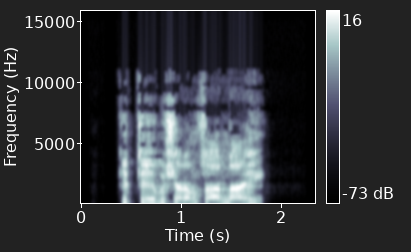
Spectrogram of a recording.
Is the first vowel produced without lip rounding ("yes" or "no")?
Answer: yes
